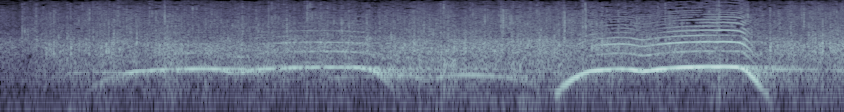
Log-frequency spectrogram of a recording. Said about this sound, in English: Okay, that is the, everybody's standing up clapping.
